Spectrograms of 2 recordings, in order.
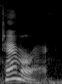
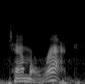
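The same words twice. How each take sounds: First: The last syllable is not stressed. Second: The last syllable is stressed. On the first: The speaker calls it wrong. "not Tamarack" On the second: The speaker calls it right. "He wanted the emphasis on that last syllable"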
